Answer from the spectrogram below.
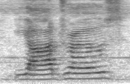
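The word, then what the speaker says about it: Lladró: Lladros. And look how it is spelled. Llardo. They pronounce it ya, like Y-A-A, dro.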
